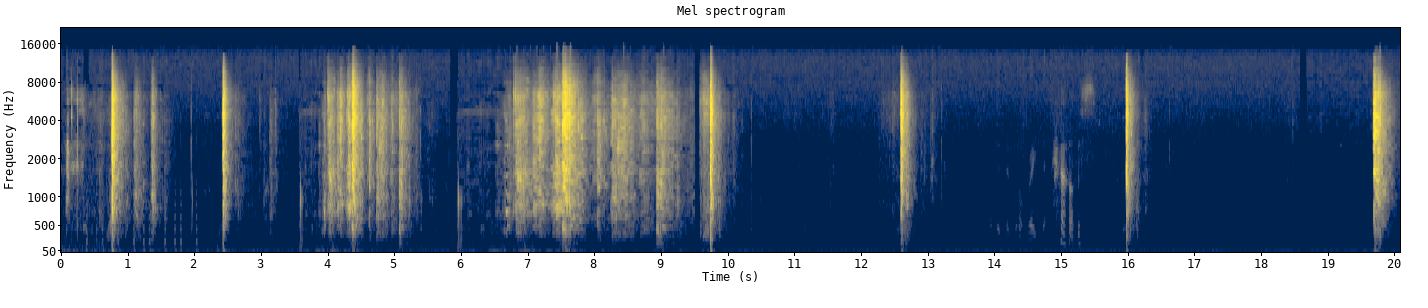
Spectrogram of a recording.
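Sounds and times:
rustling scraping noise: 6.4s - 10.2s.

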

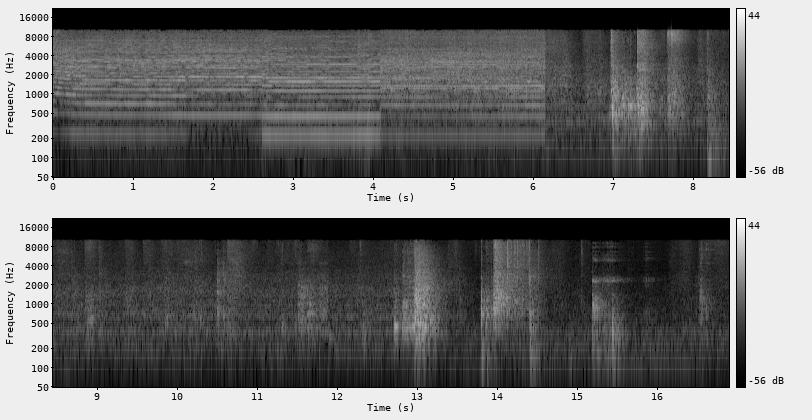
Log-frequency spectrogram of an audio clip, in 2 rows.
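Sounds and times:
power tool motor whine: 0.0s - 6.2s.

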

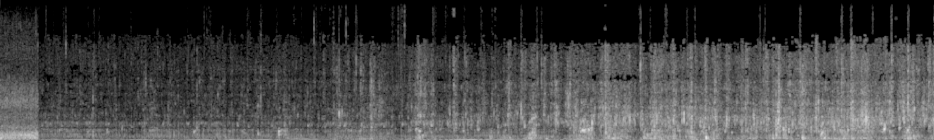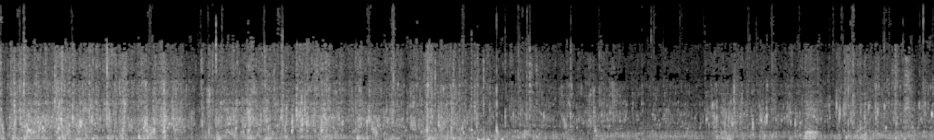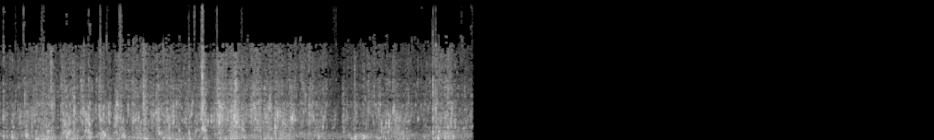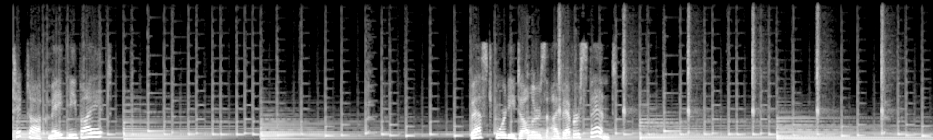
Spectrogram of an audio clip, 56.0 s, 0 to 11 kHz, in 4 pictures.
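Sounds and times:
sprinkler water jets spraying: 0.0s - 0.6s
dog splashing in water: 1.2s - 35.1s.

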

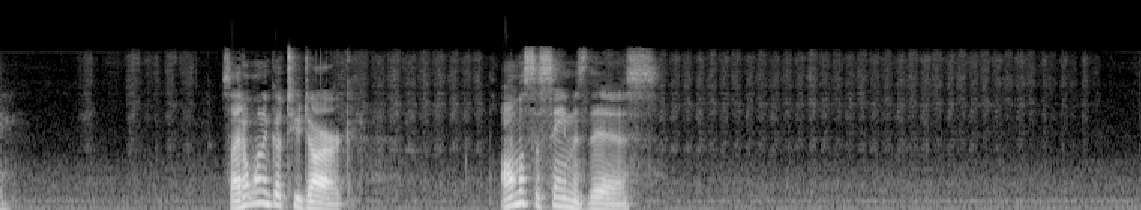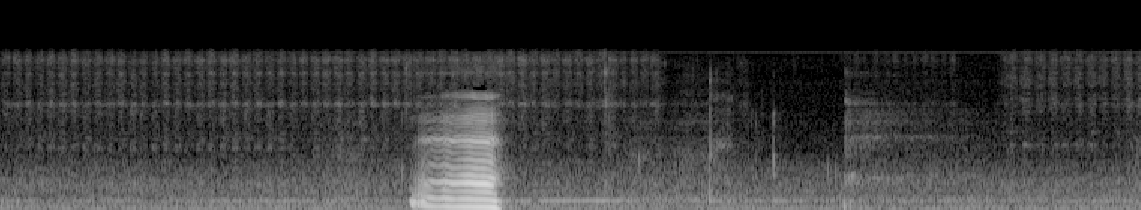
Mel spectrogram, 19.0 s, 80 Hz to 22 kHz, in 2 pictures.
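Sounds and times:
pencil scratching on paper: 0.7s - 1.7s, 3.0s - 4.2s, 5.4s - 15.1s, 17.8s - 19.0s
man humming briefly: 12.9s - 13.7s.

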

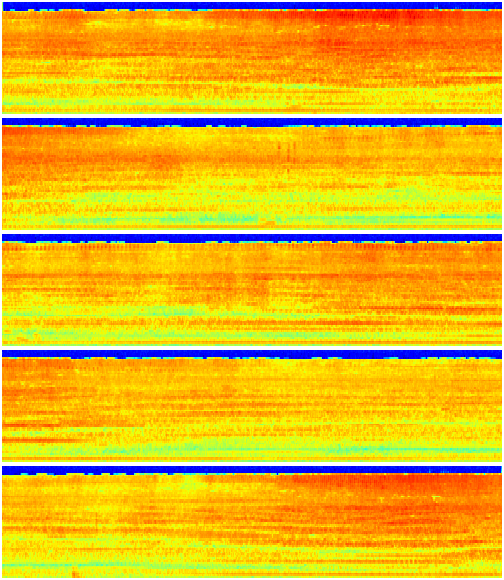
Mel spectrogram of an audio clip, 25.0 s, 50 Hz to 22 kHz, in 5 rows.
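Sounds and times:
model helicopter rotor and motor: 0.0s - 25.0s
brief knock: 20.2s - 21.0s.

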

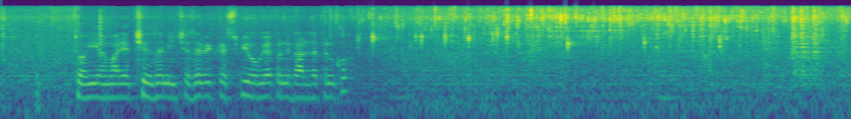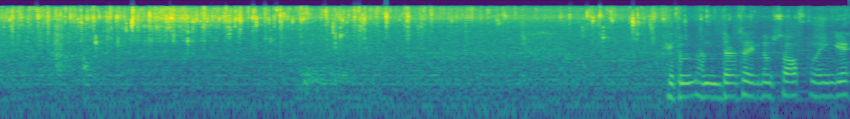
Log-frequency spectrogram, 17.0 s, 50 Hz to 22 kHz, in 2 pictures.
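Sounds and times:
food sizzling in hot oil: 3.3s - 15.7s.

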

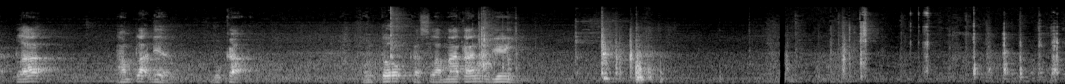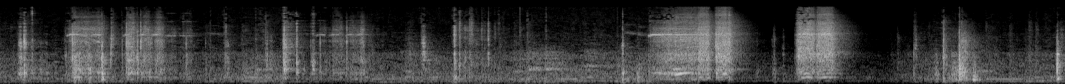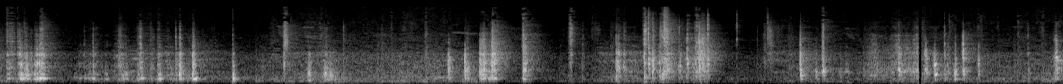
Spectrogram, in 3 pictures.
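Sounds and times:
power screwdriver whirring: 11.3s - 12.6s, 17.1s - 19.2s.

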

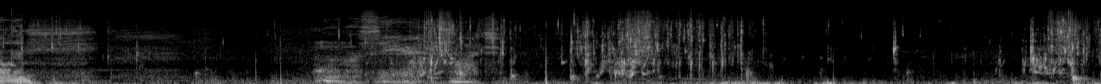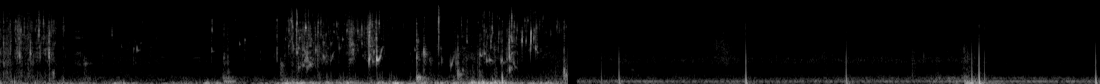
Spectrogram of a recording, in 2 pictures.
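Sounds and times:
water splashing and sloshing: 0.0s - 16.7s.

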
